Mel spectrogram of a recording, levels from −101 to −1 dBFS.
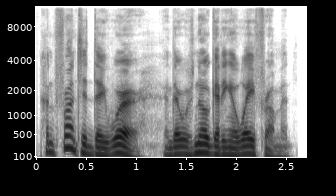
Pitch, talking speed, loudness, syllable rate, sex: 125 Hz, 245 wpm, -16 LUFS, 7.2 syllables/s, male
